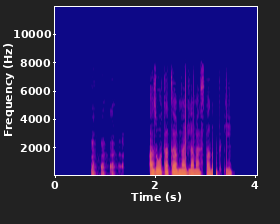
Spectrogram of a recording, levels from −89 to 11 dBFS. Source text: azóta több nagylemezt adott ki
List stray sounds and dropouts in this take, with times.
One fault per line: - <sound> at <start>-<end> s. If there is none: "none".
- laugh at 0.7-1.4 s
- dropout at 3.2-3.2 s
